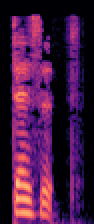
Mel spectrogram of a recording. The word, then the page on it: desert: British English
